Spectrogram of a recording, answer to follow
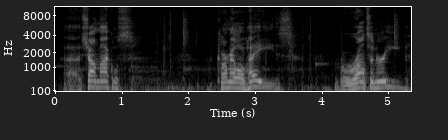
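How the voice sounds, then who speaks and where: With music in the background, a man speaks with lively intonation. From Kentucky. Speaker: live card break streamer. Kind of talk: live stream card break commentary. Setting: live stream with camera and chat.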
